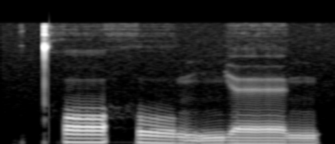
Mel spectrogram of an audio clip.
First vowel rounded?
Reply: yes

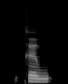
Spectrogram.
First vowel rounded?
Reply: no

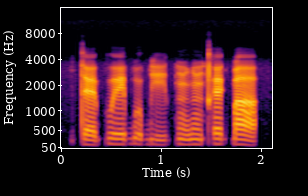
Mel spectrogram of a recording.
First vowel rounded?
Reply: no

